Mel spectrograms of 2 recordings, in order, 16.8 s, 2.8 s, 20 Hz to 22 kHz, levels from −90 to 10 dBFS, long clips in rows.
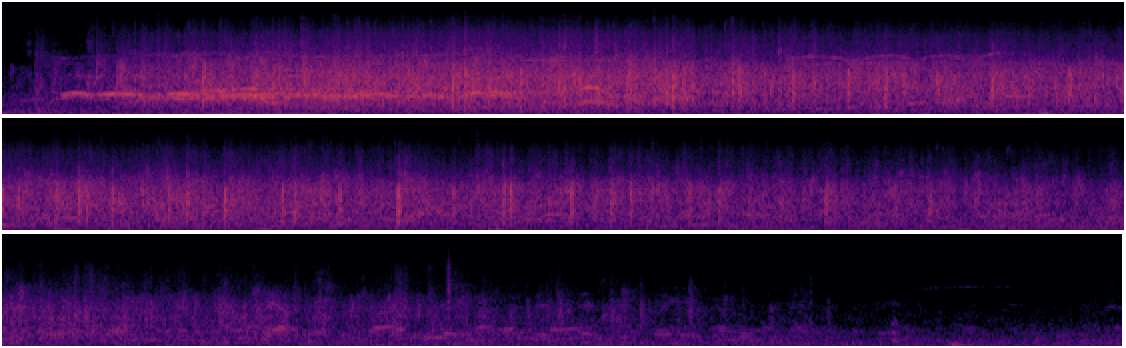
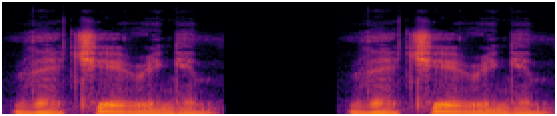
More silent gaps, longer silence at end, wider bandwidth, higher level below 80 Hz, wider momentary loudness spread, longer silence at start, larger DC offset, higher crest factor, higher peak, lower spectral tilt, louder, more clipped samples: second, none vs 1.17-1.62 s; about the same, 0 s vs 0 s; first, 16 kHz vs 11.5 kHz; second, -68 dBFS vs -44 dBFS; first, 20 LU vs 12 LU; about the same, 0 s vs 0.05 s; neither; first, 22 dB vs 16 dB; second, -24 dBFS vs -8 dBFS; second, -2.5 dB/octave vs -4.5 dB/octave; second, -43 LUFS vs -23 LUFS; neither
